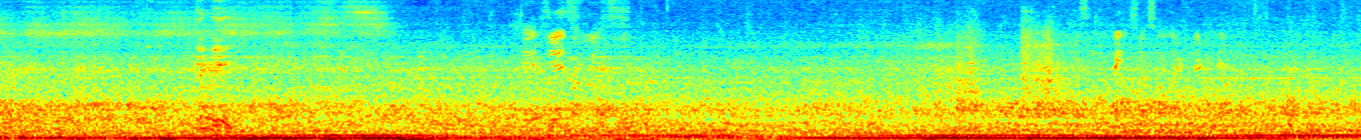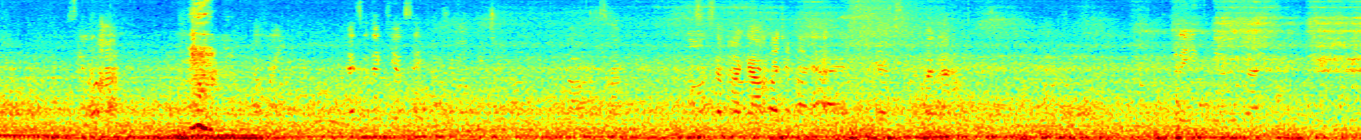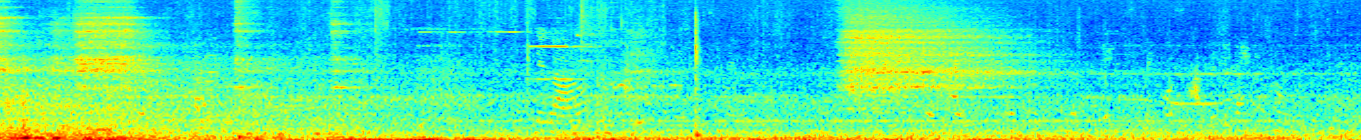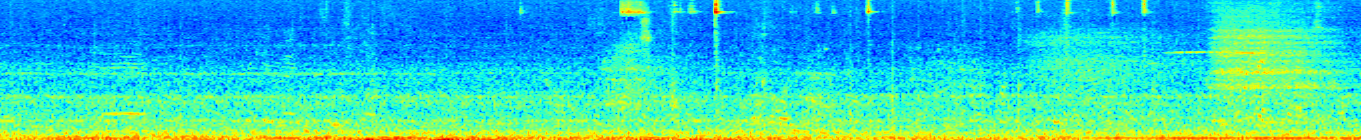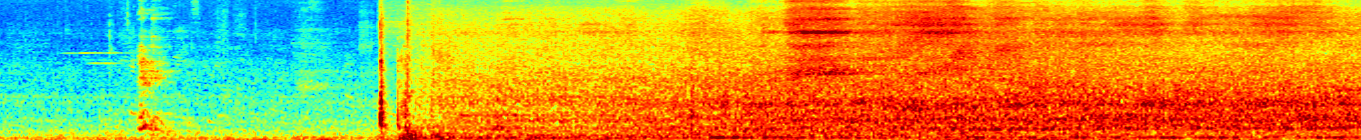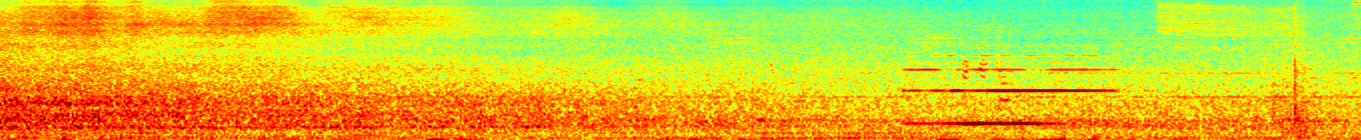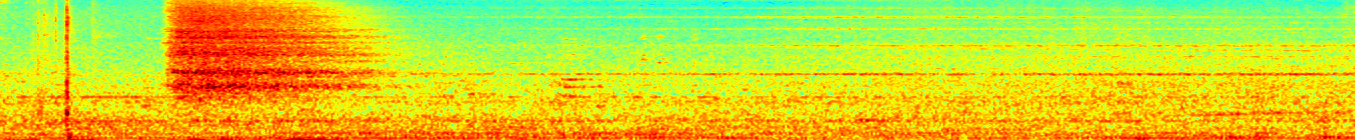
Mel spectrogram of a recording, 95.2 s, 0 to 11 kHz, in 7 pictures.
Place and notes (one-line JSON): {"title": "Praça da Sé - Sé, São Paulo - SP, 01016-040, Brasil - Estação da Sé", "date": "2019-05-03 16:24:00", "description": "Gravamos dentro de um vagão da estação da sé, próximo ao horário de pico.", "latitude": "-23.55", "longitude": "-46.63", "altitude": "769", "timezone": "America/Sao_Paulo"}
